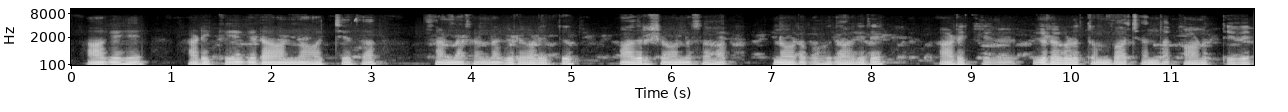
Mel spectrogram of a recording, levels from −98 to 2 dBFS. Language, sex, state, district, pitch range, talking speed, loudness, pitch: Kannada, male, Karnataka, Gulbarga, 115-120 Hz, 85 wpm, -19 LUFS, 115 Hz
